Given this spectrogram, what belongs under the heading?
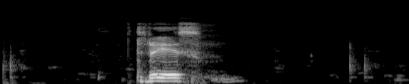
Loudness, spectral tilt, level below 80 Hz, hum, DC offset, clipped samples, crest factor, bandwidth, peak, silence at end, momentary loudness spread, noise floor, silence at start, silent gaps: -14 LUFS; -5.5 dB/octave; -58 dBFS; none; under 0.1%; under 0.1%; 18 dB; 7.6 kHz; -2 dBFS; 2.1 s; 22 LU; -66 dBFS; 1.35 s; none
